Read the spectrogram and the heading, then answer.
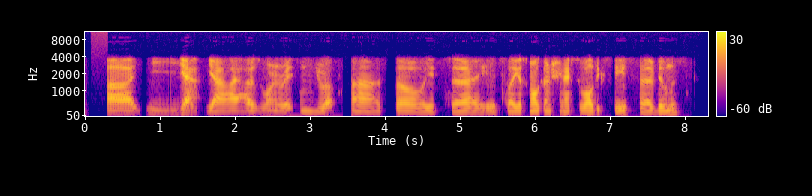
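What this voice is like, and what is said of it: European-accented English. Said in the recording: “based on your name and accent, I guess somewhere in Europe”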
